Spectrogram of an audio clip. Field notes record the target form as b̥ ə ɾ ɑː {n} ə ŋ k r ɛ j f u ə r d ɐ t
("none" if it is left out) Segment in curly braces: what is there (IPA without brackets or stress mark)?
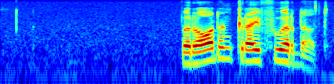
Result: d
